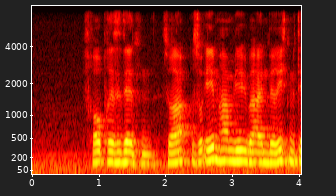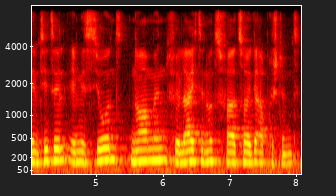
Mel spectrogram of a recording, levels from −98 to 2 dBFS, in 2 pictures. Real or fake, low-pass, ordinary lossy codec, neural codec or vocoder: real; 7.2 kHz; none; none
